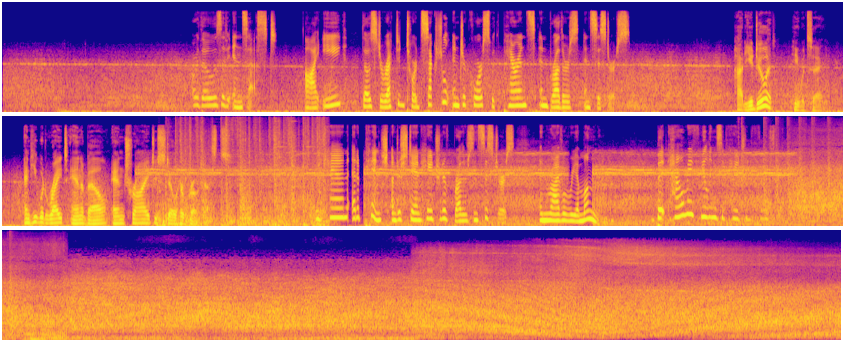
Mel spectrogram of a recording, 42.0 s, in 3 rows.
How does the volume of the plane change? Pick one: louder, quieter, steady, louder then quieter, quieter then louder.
louder.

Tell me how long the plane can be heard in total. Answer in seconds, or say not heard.
42 s.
